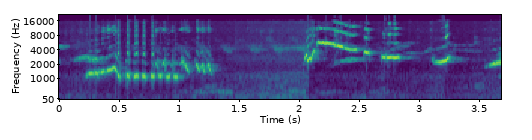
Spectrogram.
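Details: Vigorous white-rumped shama song used to coax other birds into replying: a bright rising whistle dropping into a level fluttering trill, a brief pause, then clear high slurred whistles and short sweet notes.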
